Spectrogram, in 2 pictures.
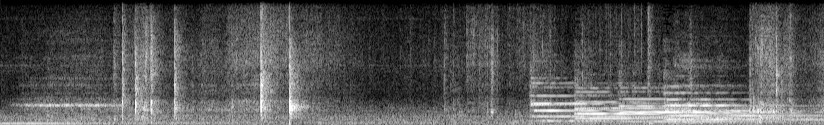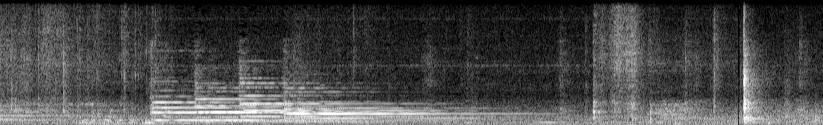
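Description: A timer alarm chiming, a falling run of bell-like tones played twice in a row, about four seconds in and again near seven seconds: the signal for flame-out at the end of the boil. A few short clicks of handling come before and between.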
